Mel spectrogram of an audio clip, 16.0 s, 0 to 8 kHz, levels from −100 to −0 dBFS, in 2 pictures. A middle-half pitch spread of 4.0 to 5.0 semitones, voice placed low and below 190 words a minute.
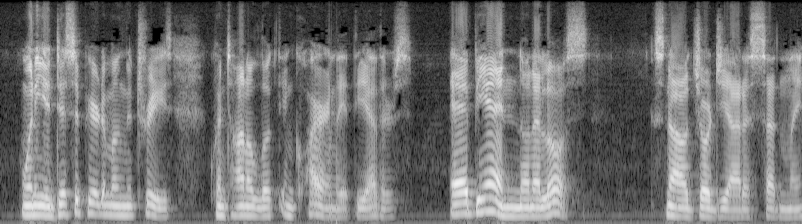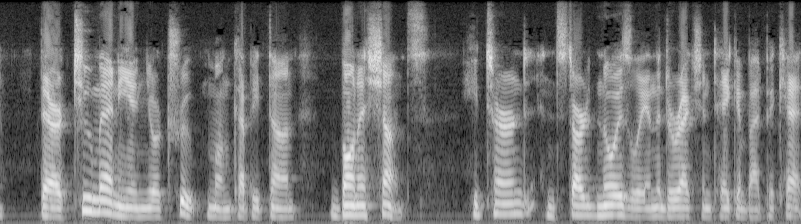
No: average, 3.0 semitones; low, 115 Hz; average, 155 wpm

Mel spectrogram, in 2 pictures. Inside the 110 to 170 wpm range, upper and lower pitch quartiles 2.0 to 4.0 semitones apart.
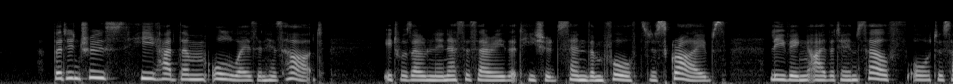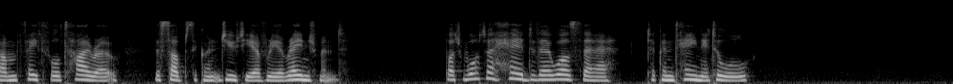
Yes: average, 150 wpm; average, 2.8 semitones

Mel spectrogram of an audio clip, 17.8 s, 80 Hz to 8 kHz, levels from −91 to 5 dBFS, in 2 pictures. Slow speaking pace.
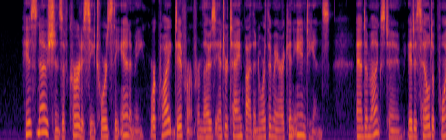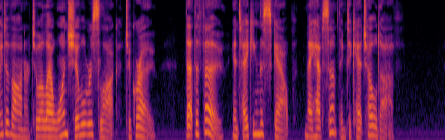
No: average, 165 wpm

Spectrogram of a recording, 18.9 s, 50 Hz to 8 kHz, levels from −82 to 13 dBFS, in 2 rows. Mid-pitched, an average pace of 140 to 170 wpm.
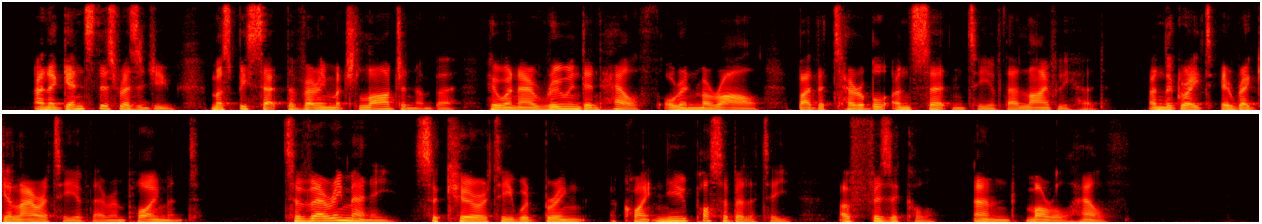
No: low, 130 Hz; average, 160 wpm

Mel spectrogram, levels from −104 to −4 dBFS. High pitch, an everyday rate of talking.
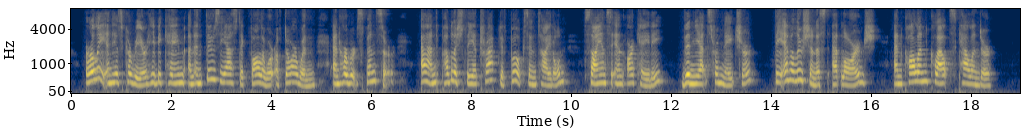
No: very high, 265 Hz; slow, 105 wpm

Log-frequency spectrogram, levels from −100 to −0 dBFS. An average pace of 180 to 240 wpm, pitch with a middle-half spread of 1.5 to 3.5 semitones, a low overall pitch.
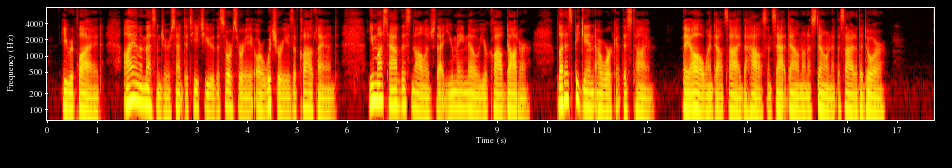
Yes: average, 185 wpm; average, 3.0 semitones; very low, 95 Hz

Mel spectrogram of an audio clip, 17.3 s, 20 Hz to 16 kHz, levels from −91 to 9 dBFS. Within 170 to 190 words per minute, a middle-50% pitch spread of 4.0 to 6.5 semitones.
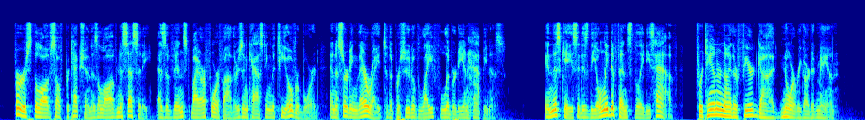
Yes: average, 180 wpm; average, 4.7 semitones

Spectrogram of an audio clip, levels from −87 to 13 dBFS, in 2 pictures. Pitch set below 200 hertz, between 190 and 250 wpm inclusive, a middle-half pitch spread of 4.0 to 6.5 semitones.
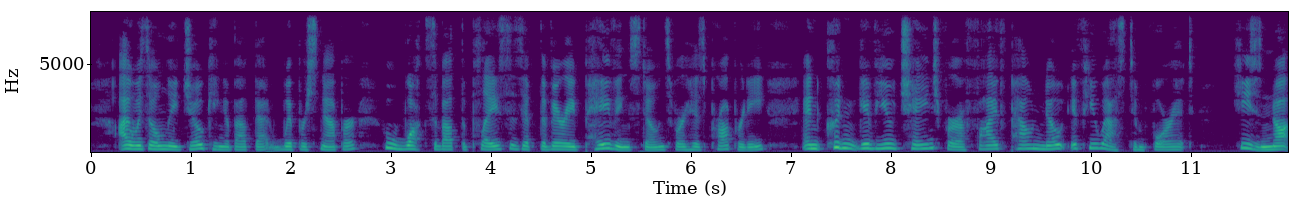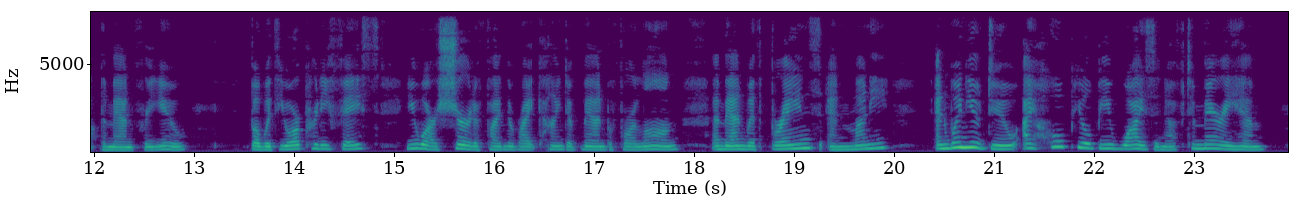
Yes: medium, 185 Hz; average, 200 wpm; average, 4.8 semitones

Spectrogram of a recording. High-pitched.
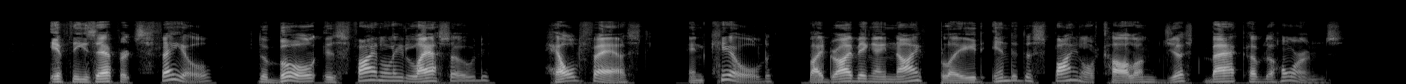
No: low, 125 Hz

